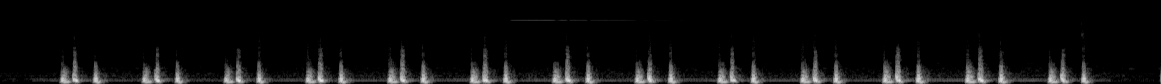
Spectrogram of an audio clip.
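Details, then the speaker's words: Mid-systolic click alone, as heard in mitral valve prolapse (click-murmur syndrome): regular heartbeat near 70 a minute with a sharp extra click between the first and second sounds. "في حالات الماترال prolapse الليت سيستوليك ميرمر كتير ما بتكون مبتدية بميد سيستوليك كليك اللي احنا سمعناها قبل كده، والاتنين سوا بيسموهم كليك ميرمر سيندروم. هنسمع دلوقتي تاني الميد سيستوليك كليك لوحدها."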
